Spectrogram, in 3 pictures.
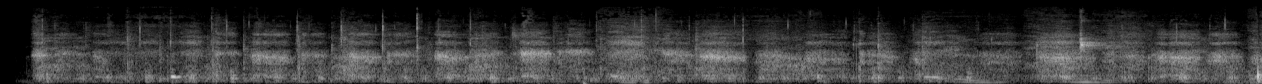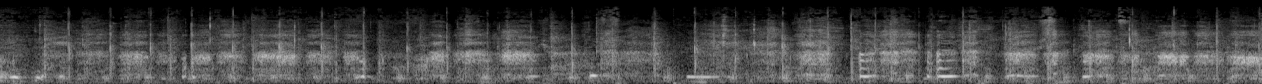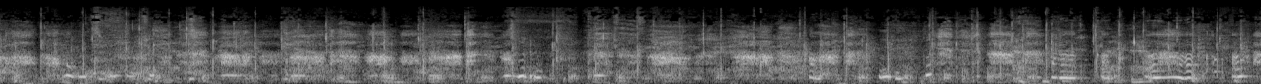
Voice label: asmr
